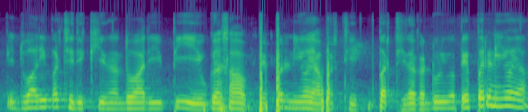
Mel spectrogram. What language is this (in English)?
Dogri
